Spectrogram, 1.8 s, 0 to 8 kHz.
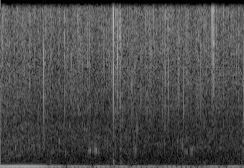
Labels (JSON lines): {"label": "anthrophony, boat engine", "recorder": "SoundTrap 500"}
